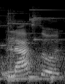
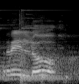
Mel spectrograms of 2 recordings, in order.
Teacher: dito ay ang dulong dila ay lumalapit o dumidiit sa punong gilagid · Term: panggilagid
